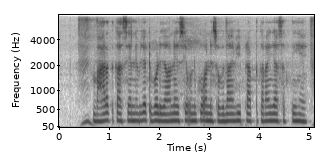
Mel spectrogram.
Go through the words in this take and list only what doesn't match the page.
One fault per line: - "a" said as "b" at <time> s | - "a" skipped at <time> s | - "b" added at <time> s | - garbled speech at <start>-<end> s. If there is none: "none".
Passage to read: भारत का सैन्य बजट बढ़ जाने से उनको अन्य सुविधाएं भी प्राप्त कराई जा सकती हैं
none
